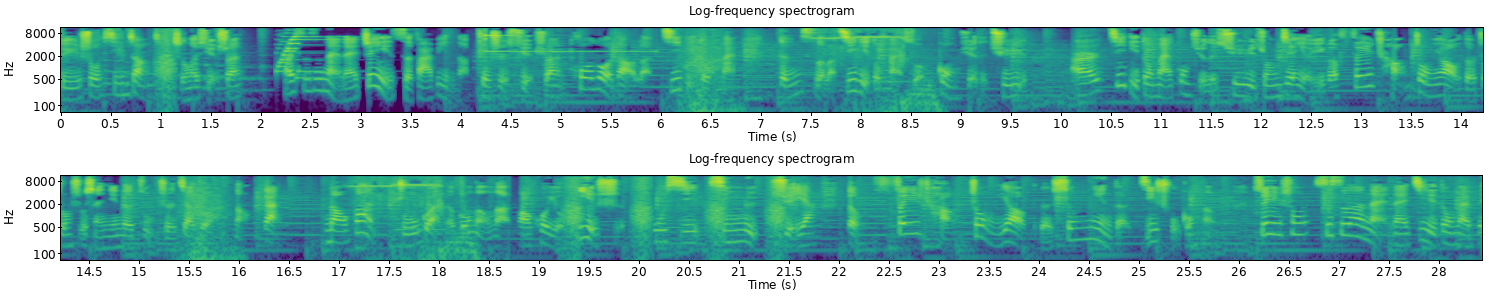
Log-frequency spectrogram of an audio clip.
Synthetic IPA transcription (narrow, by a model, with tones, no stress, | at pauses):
t̪we˥˩y˧˥ʂwɔ˥ɕi˥nʈ͡ʂɑ˥˩ŋt͡ɕʰi˧˥nʂʰɤ˧˥ŋlə˧ɕɥɛ̰˨˩ʂwa˥n | ə˞˧˥ʂ̩˥˩s̩˥na˨˩ɪna˥˧ɪʈ͡ʂɤ˥˩i˧˥t͡sʰɹ̩˥˩˧fa˥pi˥˩ŋnə̰˩t͡ɕjo˥˧ʊʂɻ̩˥˩ɕɥɛ̰˨˩ʂwa˥nt̪ʰwɔ˥lwɔ˥˧t̪ɑ˥˩ʊlə̰˩t͡ɕi˥t̪ʰi˨˩t̪ʊ˥˧ŋma̰˥˩ɪkə˧˥nsɹ̩˨˩lʔə̰˦t͡ɕi˥t̪i˨˩t̪ʊ˥˧ŋma̰˥˩ɪswɔ̰˨˩kʊ˥˩ŋɕɥɛ̰˨˩d̪ə˦t͡ɕʰy˥y˥˩ | ə˞˧˥t͡ɕi˥t̪i˨˩t̪ʊ˥˧ŋma˥˧ɪkʊ˥˩ŋɕɥɛ˨˩d̪ə˦t͡ɕʰy˥y˥˩ʈ͡ʂʊ˥ŋt͡ɕjɛ˥njo˨˩ʊḭ˧˥ɡə˧fe˥ɪʈ͡ʂʰɑ̰˧˥ŋʈ͡ʂʊ˥˧ŋjɑ˥˩ʊd̪ə˩ʈ͡ʂʊ˥ŋʂ̩˥˩ʂə˧˥nt͡ɕi˥ŋd̪ə˨t͡sṵ˨˩ʈ͡ʂɻ̩˥t͡ɕjɑ˥˧ʊt͡swɔ̰˥˩nɑ̰˨˩ʊka˥˩n | nɑ˨˩˥ʊka˥˩nʈ͡ʂu˧˥kwa˨˩nd̪ə˦kʊ˥ŋnɤ˧˥ŋnə˧pɑ˥ʊkʰwɔ˥˩jo˨˩ʊi˥˩ʂɻ̩˨˩˦u˥ɕi˥ɕi˥nly˨˩ɕɥɛ˧˥ja˥ | t̪ɤ˨˩ŋfe˥ɪʈ͡ʂʰɑ̰˧˥ŋʈ͡ʂʊ˥˧ŋjɑ˥˩ʊd̪ə̰˩ʂɤ˥ŋmi˥˩ŋd̪ə̰˩t͡ɕi˥ʈ͡ʂʰṵ˨˩kʊ˥ŋnɤ̰˧˥ŋ | swɔ˧˥i˨˩ʂwɔ˥sɹ̩˥sɹ̩˥d̪ə˨na˨˩ɪna˥˩ɪt͡ɕi˥t̪i˨˩t̪ʊ˥˧ŋma˥˧ɪp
